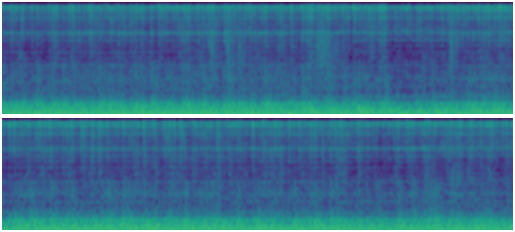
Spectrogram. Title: Rumbling noise again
